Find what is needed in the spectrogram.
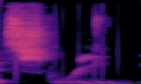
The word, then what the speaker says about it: Skrein: Ed Skrein? – Yes. – Oh. – I think that's how you pronounce it. – S-K-R-E-I-N. Skrein.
